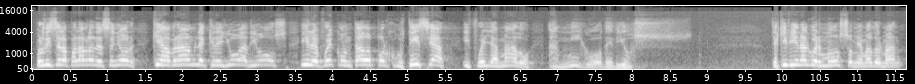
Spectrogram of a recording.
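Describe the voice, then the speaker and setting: High-voiced man preaching a sermon. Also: normal speed, fairly bright tone. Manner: preaching, repeatedly addressing the congregation. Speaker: pastor.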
